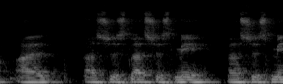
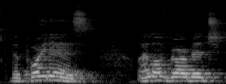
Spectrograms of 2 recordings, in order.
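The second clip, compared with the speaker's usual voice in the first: proud declaration; 6 semitones higher, 6 dB louder than usual. Acted. Punchline declaration.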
